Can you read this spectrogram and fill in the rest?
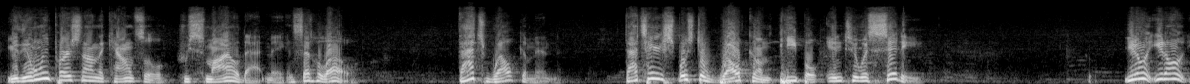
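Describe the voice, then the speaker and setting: A man's voice: mid-range voice, rough recording. A man speaking at a council meeting's public comment, emphatic and confrontational, repeating his points.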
